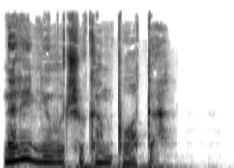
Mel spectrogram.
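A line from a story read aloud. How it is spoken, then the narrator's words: Calm. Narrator (Russian): спокойно сказала Девора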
